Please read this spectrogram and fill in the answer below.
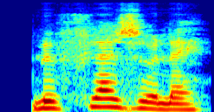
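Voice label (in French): "le flageolet", French; el frijol; verduras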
